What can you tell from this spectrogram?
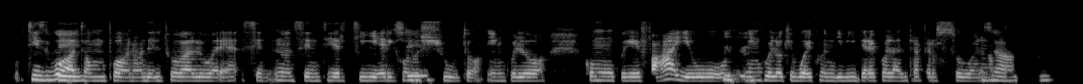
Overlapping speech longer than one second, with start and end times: none

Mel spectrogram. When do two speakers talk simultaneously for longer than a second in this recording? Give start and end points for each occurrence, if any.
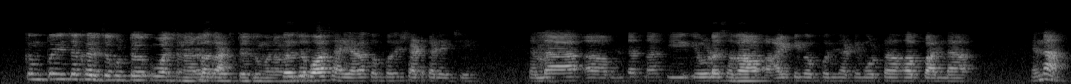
none

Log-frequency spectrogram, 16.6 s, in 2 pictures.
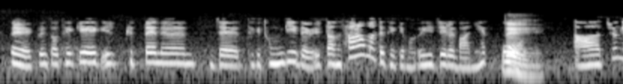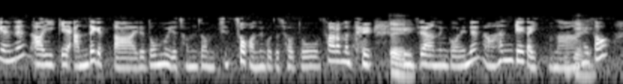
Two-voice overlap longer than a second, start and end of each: none

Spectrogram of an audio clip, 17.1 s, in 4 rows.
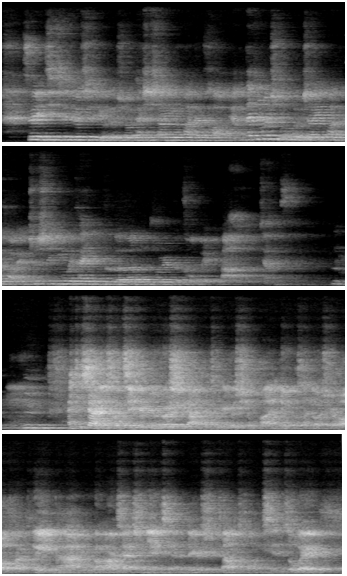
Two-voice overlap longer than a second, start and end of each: none

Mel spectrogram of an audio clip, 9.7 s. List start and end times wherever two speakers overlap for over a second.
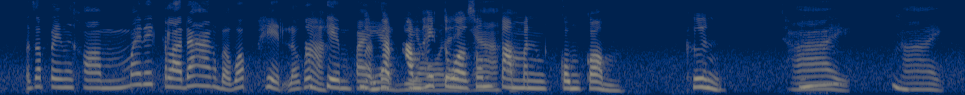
3.6-5.2

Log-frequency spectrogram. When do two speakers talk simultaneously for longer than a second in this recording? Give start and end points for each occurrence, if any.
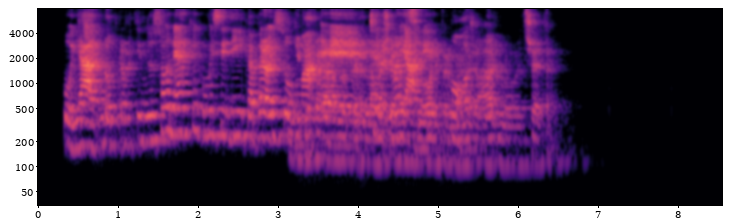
3.1-5.7

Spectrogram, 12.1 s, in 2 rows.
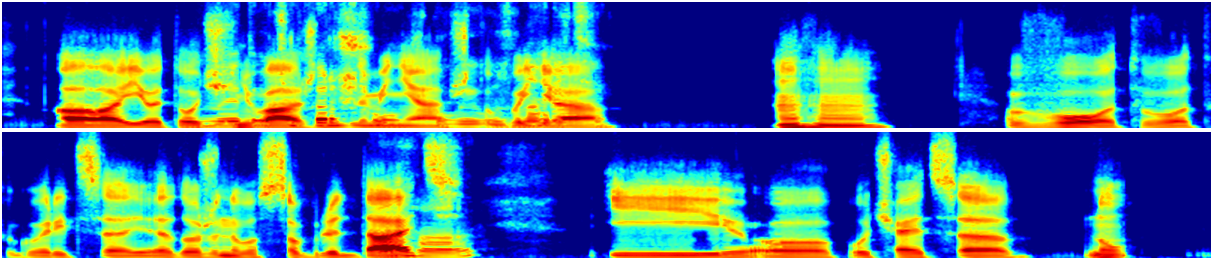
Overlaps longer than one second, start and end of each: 0.9-3.0

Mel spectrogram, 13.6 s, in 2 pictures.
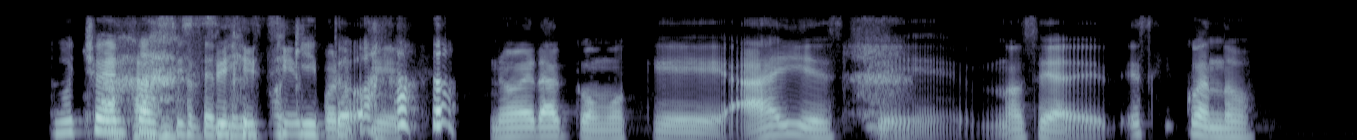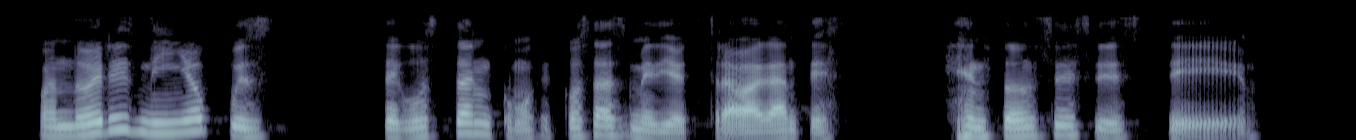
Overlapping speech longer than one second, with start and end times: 0.5-1.8

